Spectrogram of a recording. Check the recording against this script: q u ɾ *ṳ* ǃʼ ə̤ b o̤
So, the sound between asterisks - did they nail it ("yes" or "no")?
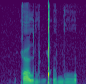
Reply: yes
